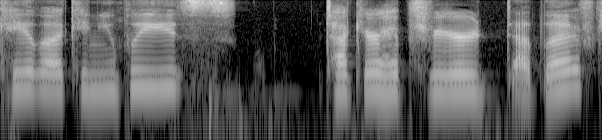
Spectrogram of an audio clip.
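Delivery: unsure, uncertain tone.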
